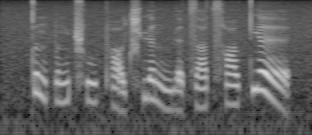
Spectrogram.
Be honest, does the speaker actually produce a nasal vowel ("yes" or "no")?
no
